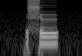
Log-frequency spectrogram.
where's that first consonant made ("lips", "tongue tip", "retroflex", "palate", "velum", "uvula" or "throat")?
tongue tip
